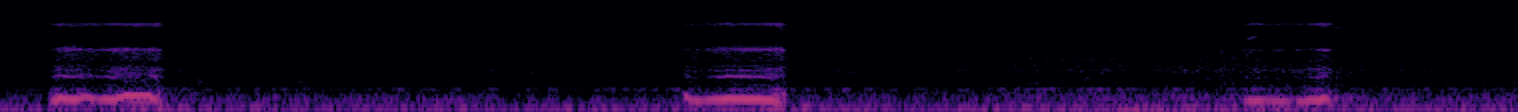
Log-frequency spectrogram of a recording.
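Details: Snoring: three low rumbling snores, each about a second long, spaced several seconds apart, in a quiet room.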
